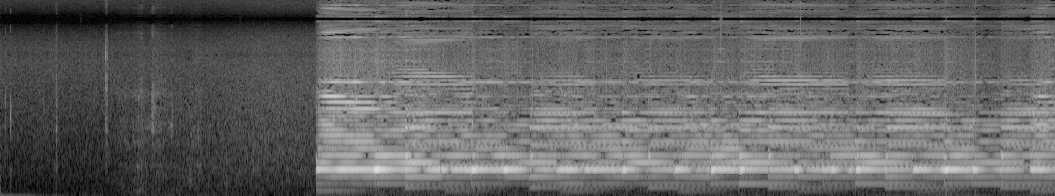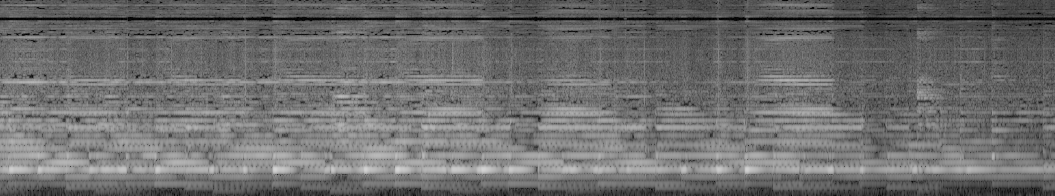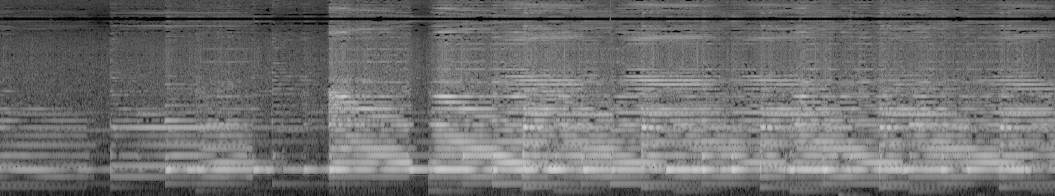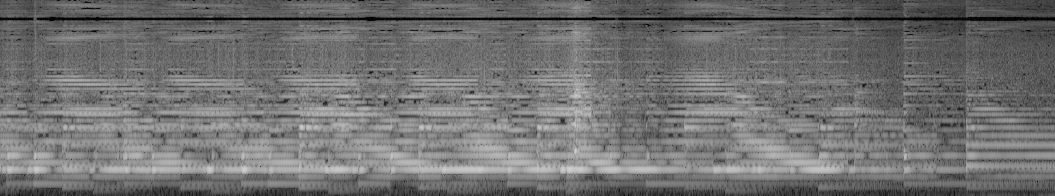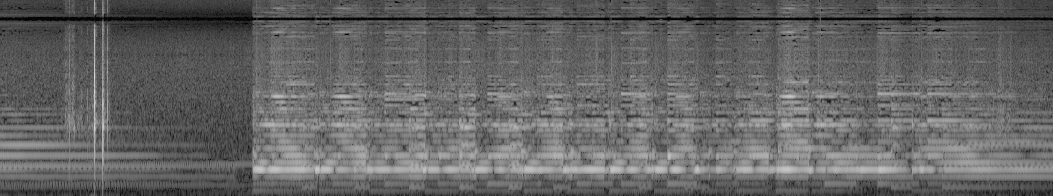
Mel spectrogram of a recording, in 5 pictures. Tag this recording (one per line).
atmosphere
c
eastern
indian
raga
tambura
tanpura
